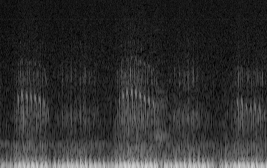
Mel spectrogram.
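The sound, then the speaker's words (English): Cat purring while asleep, a steady low rumble that swells in three rhythmic breath cycles, with a soft higher wheezy tone riding each inhale; fairly loud and continuous, with no voices. “This is the sound of my cat, Sammy, sleeping.”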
